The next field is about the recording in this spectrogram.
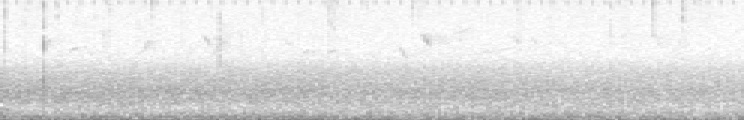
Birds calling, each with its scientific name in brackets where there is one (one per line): American Goldfinch (Spinus tristis)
